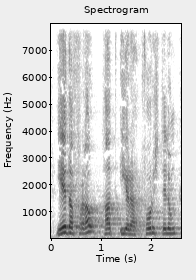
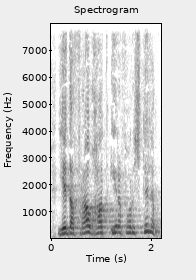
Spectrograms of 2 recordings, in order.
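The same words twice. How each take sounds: The two takes are said the same way.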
